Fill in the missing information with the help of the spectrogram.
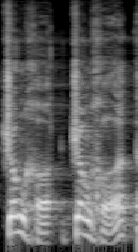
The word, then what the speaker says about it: Zheng He: Is it Zheng He? Is that right? – Zheng He, that's absolutely right.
